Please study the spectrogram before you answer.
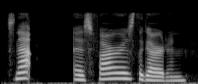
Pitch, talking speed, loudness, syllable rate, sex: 225 Hz, 180 wpm, -19 LUFS, 4.8 syllables/s, female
